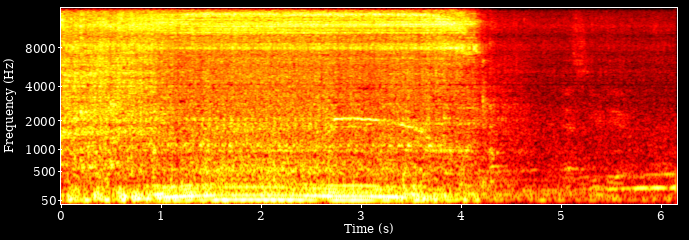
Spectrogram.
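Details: 1987 Toyota MR2 revived after sitting, fresh gas added: engine catches and roars about four seconds, then drops to a steady even idle with no misses; normal start and idle.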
